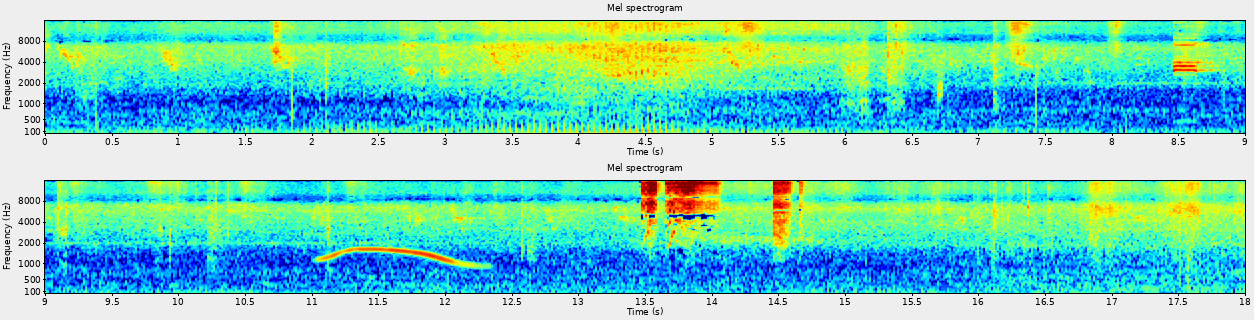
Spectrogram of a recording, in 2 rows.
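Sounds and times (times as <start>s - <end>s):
vehicle passing by: 0.6s - 8.1s.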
